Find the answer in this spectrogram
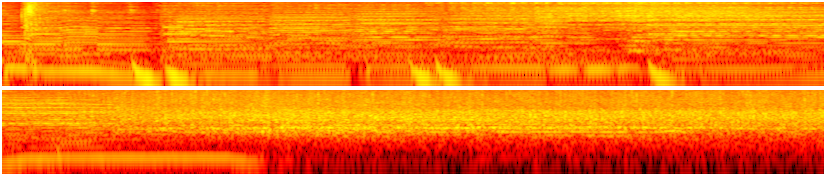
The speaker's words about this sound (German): Vielen Dank, vielen Dank, vielen Dank. Das ist ein Applaus, der überhaupt gar nicht so klingt, als hätten wir ihn vorher geübt oder als hätte ich ihn eingefordert.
